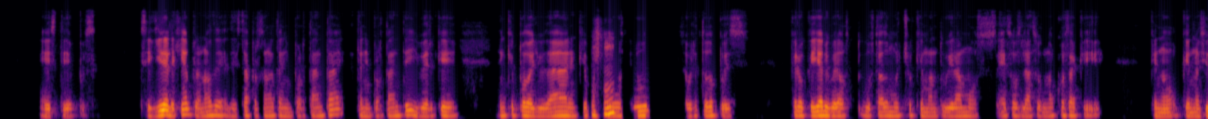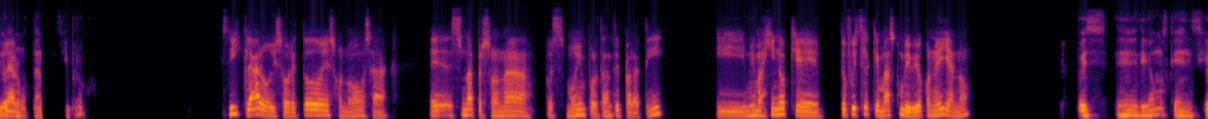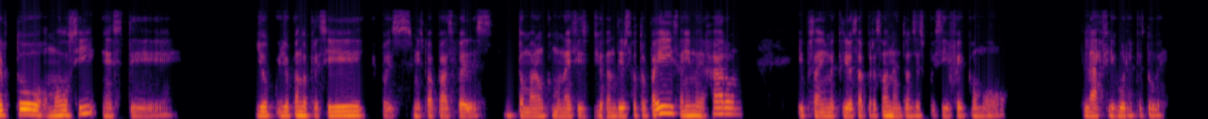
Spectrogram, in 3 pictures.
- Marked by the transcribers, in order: "importante" said as "importantae"; other noise
- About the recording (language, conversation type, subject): Spanish, advice, ¿Cómo ha influido una pérdida reciente en que replantees el sentido de todo?
- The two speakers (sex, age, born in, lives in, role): male, 20-24, Mexico, Mexico, advisor; male, 30-34, Mexico, Mexico, user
